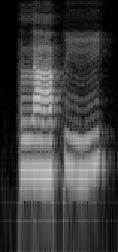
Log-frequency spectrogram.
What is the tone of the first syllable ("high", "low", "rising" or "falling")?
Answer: rising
